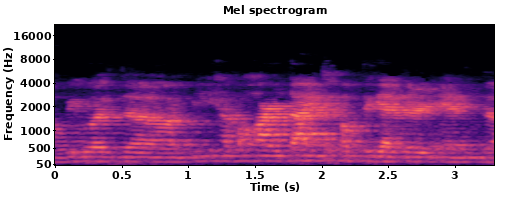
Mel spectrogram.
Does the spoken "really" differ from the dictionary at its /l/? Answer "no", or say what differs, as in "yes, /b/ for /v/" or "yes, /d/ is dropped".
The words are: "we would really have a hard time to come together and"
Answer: yes, /l/ is dropped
